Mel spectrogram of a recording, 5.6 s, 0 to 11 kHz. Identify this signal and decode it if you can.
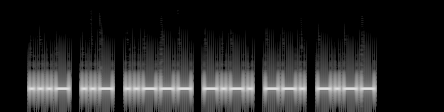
Morse code, heard as a keyed tone, about 21 wpm, 700 Hz. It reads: VU2CGY
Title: DXCC-100 Call Signs - 6 Characters - 22wpm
